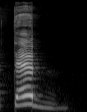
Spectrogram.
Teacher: Ta, fatha, ba, shadda, tab. Je bloque en gardant mes lèvres fermées. Je ne fais pas de qalqala ici en plein milieu d'une shadda.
